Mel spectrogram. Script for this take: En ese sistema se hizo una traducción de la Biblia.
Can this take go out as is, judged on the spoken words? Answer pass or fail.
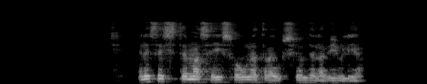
fail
